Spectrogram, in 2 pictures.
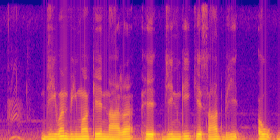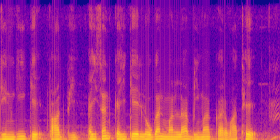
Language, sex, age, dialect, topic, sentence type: Chhattisgarhi, male, 18-24, Central, banking, statement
